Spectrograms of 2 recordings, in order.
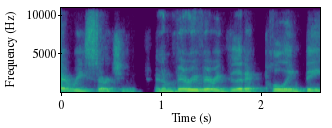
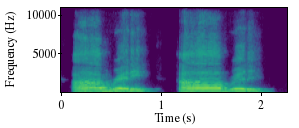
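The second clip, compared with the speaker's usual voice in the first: high cartoon voice, very slow, each word stretched; 8 semitones higher than usual. Showing the chat how to say it: SpongeBob voice. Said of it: "That's how SpongeBob said".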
